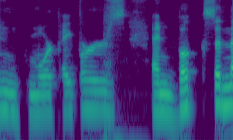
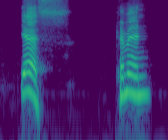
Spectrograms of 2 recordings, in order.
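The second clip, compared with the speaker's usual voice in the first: very high-pitched feminine voice; 10 semitones higher than usual. Narrating a scene where a woman answers a knock on the door, in a feminine voice. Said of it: "you hear a feminine voice".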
